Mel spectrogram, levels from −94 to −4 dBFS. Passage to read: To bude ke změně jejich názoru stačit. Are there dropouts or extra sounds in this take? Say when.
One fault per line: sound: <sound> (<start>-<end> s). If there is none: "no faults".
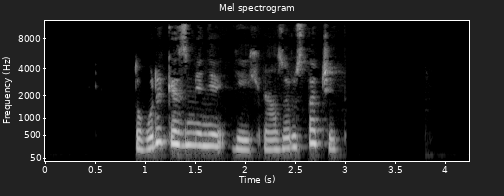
no faults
